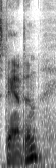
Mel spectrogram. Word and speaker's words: Staunton: We went to Staunton, Virginia, which is spelled like it should be Staunton, but it's not. It's Staunton.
